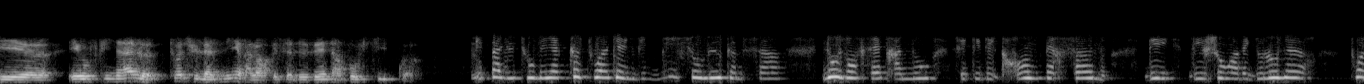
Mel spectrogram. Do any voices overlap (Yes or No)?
No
